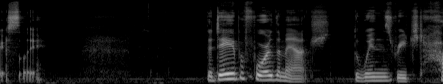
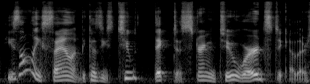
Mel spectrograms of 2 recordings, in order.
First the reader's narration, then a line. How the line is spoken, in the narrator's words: said Fred impatiently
